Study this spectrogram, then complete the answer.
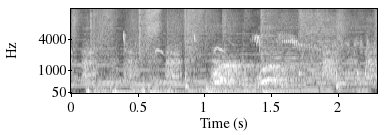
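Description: A dog barks excitedly in quick, high yips and bow-wows, close and loud, with little pauses between bursts and a slight whimper.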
